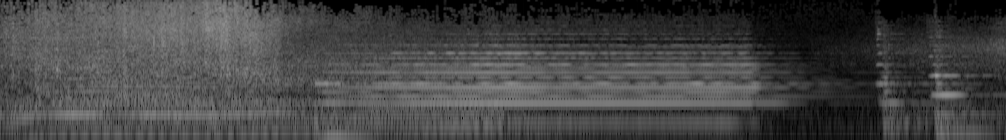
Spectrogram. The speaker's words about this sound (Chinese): 孟昭挂断电话，开车前往乔玉所说的地方。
